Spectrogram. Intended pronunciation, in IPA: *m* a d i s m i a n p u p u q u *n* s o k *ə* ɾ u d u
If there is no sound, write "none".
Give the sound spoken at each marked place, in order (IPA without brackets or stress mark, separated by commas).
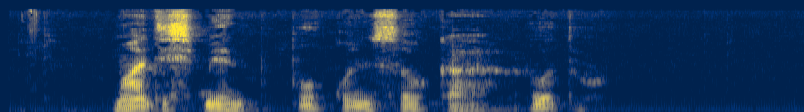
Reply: m, n, a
